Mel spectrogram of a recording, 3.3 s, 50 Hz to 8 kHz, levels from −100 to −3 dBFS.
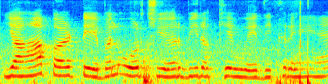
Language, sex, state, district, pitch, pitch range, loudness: Hindi, female, Punjab, Pathankot, 245 Hz, 235-255 Hz, -16 LUFS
